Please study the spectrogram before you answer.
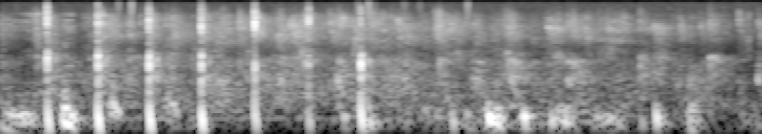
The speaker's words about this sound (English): I walk up and you're applauding. I feel like you're applauding for me, but I know it was them.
